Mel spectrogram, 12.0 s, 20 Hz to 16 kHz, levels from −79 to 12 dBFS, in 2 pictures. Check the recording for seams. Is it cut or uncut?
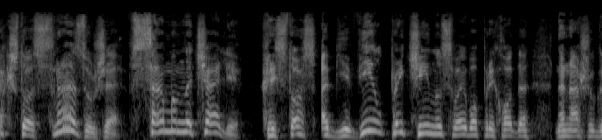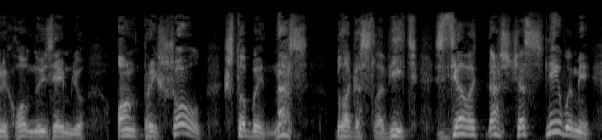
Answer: uncut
